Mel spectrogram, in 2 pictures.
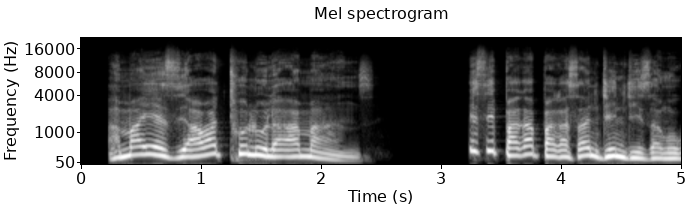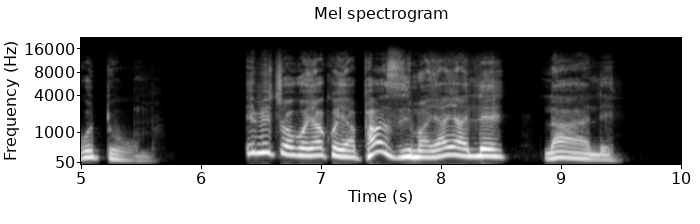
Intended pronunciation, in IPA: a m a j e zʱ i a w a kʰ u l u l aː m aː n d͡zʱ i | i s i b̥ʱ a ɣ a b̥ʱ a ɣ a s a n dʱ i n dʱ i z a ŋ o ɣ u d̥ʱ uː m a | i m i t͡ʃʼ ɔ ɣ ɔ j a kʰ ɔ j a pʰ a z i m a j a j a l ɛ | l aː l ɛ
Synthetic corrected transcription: a m a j e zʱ i a w a tʰ u l u l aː m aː n d͡zʱ i | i s i b̥ʱ a ɣ a b̥ʱ a ɣ a s a n dʱ i n dʱ i z a ŋ o ɣ u d̥ʱ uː m a | i m i t͡ʃʼ ɔ ɣ ɔ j a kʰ ɔ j a pʰ a z i m a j a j a l ɛ | l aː l ɛ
